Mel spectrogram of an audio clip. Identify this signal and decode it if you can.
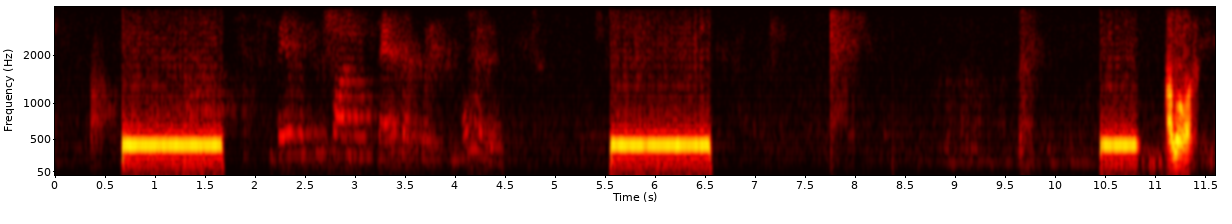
Ringback tone (Europe, 425 Hz), with speech.
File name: out- -2003- - - .35474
